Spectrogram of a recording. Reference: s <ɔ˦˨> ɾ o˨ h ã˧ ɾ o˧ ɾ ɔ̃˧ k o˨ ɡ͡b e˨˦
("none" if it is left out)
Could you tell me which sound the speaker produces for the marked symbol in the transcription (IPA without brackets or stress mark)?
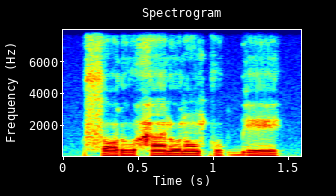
ɔ˨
